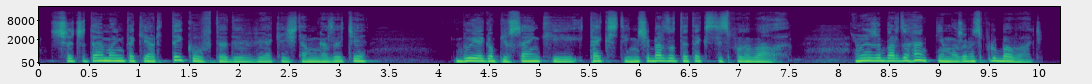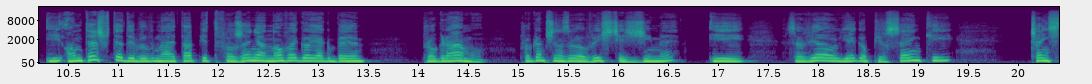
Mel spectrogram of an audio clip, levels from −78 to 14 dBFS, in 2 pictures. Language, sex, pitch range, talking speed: Polish, male, 150-180 Hz, 145 wpm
